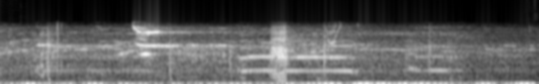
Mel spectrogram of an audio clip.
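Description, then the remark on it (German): Beluga whale vocalizations: a lively mix of high squeaky whistles, rising and falling chirps, and sharp click bursts over a steady watery hiss, with no one talking. “Die Belugas aber, die könnten glatt jeden ozeanischen Gesangswettbewerb gewinnen.”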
